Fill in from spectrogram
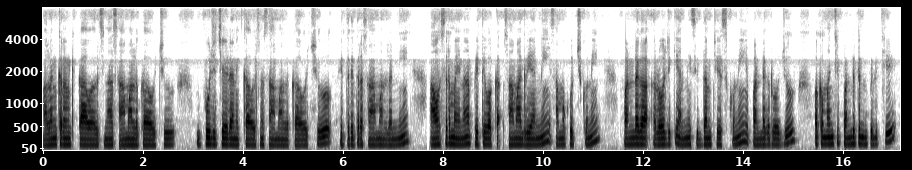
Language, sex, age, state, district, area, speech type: Telugu, male, 18-30, Andhra Pradesh, Sri Balaji, rural, spontaneous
